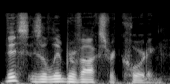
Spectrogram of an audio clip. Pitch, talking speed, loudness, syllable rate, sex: 110 Hz, 175 wpm, -14 LUFS, 6.0 syllables/s, male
